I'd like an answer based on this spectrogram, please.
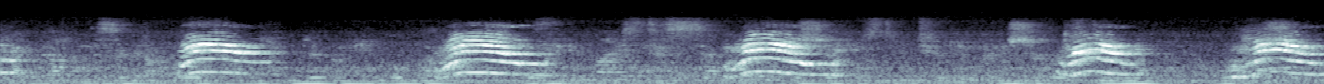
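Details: Kitten meows from a recording played back indoors to the household cats: five clear, rising-then-falling mews spaced about every one and a half seconds, with a low steady hum underneath.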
